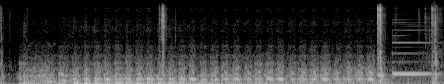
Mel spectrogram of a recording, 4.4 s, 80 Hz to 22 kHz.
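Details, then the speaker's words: 1987 Chevy Monte Carlo Luxury Sport at salvage auction: steady starter churning about three turns a second, never fires; cranks but won't start, owner believes it is out of fuel, gauge not moving. "nope I know what's wrong with it I ain't got no gas in it"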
